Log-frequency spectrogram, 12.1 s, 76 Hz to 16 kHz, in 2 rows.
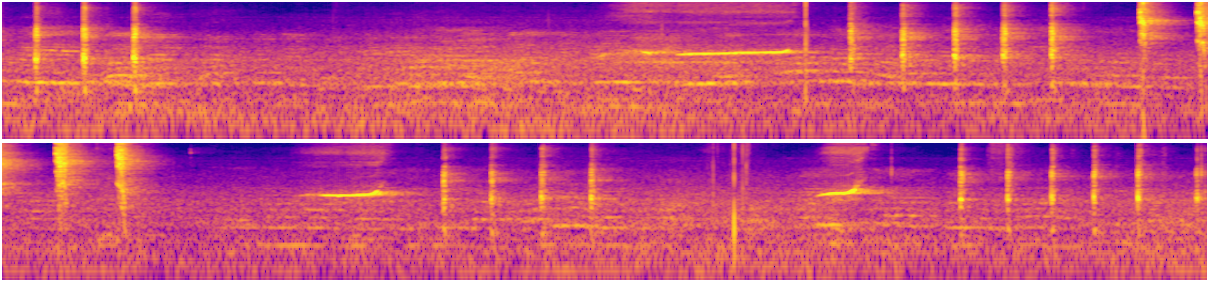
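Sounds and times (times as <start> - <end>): parakeet chirping: 4.2 - 6.9.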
